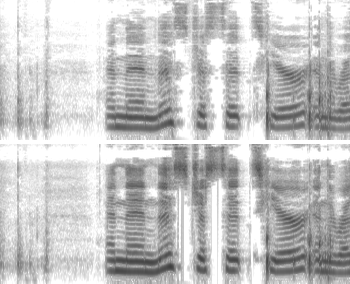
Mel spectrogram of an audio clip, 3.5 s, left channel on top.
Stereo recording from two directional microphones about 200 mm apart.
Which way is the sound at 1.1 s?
45° right (ahead or behind).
